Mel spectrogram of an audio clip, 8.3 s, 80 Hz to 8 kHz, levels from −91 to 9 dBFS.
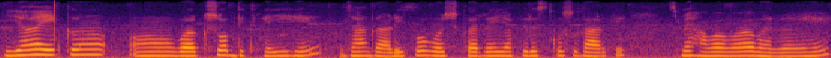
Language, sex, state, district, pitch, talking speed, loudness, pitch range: Hindi, female, Madhya Pradesh, Dhar, 210 Hz, 180 wpm, -16 LUFS, 200-220 Hz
